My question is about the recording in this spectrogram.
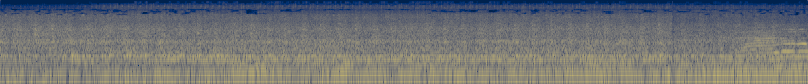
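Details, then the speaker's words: Uneven idle with a loose, irregular knock deep inside, about four a second, valve cover off. Valves partly dry, all moving. Owner suspects the cam or a valve. Penetrant tried; cause unconfirmed. "Could be. It sounds internal. Maybe it's the cam."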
